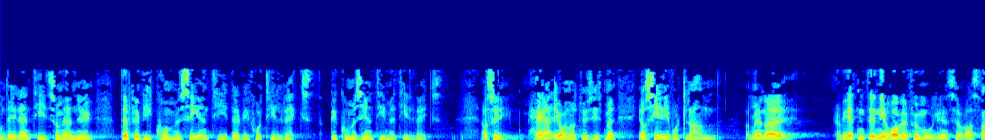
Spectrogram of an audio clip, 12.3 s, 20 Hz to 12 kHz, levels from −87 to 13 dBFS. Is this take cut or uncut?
cut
